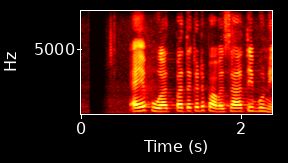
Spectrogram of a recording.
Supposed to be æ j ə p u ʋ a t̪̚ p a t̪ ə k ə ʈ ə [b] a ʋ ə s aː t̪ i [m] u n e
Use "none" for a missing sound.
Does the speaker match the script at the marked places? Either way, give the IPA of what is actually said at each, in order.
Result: p, b

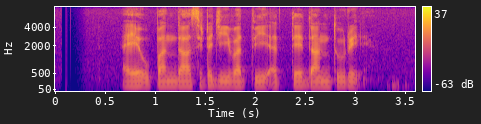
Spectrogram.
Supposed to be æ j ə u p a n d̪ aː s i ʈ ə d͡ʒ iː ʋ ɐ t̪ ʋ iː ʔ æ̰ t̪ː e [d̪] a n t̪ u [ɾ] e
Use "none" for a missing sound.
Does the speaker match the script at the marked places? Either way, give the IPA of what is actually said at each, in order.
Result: d̪, ɾ

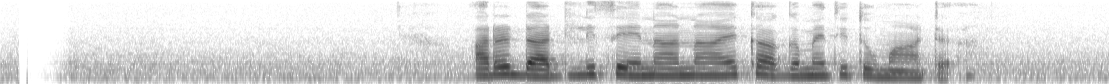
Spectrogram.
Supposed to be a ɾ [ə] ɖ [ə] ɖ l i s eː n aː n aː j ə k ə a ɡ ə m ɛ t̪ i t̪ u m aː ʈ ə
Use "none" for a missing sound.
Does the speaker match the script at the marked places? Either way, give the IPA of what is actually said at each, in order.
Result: ə, a

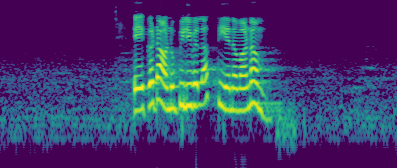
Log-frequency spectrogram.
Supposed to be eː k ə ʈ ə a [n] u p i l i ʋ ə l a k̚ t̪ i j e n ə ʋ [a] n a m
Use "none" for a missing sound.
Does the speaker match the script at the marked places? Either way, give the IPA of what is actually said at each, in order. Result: n, a

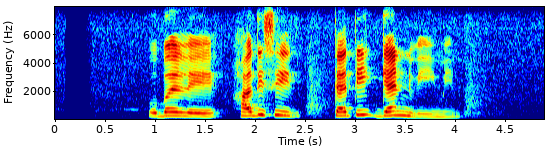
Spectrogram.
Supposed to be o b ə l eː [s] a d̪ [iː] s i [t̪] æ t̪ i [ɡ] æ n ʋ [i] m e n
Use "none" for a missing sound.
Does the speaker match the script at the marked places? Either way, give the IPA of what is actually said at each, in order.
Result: h, i, t̪, ɡ, iː

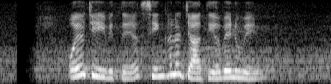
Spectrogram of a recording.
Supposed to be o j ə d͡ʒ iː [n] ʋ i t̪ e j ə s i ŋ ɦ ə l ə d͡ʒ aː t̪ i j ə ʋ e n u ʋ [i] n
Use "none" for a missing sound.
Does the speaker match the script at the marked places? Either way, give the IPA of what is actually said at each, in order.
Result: none, e

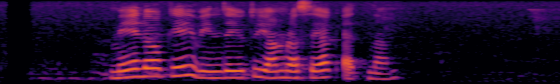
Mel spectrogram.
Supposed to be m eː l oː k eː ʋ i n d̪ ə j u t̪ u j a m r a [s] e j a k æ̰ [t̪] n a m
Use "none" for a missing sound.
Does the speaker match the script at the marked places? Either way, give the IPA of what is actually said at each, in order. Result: s, t̪

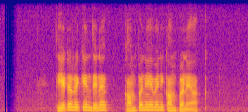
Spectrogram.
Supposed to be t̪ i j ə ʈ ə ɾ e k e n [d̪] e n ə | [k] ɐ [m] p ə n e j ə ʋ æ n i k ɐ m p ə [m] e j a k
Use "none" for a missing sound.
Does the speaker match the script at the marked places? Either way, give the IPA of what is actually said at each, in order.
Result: d̪, k, m, n

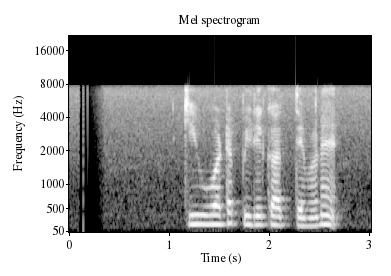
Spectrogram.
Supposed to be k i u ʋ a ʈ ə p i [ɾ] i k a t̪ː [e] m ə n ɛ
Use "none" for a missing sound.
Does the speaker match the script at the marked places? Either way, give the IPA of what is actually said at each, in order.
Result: l, e

